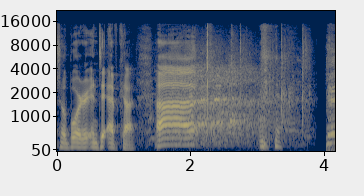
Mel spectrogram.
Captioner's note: laughter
